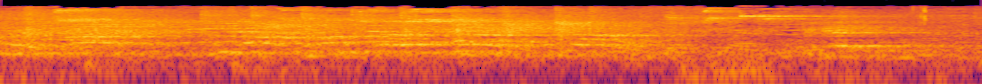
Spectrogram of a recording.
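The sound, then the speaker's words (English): A basketball is dribbled on the court during a game. Soft bounces sit under steady crowd noise while a commentator talks over them. “now dribbling in and losing the ball out of bounds is LCC”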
